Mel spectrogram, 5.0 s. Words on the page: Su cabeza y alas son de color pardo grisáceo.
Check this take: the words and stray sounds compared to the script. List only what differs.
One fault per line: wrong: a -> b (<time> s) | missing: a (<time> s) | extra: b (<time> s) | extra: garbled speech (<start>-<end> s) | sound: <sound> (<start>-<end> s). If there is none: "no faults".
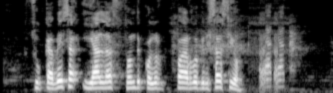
sound: laugh (3.9-4.3 s)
